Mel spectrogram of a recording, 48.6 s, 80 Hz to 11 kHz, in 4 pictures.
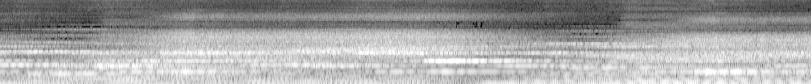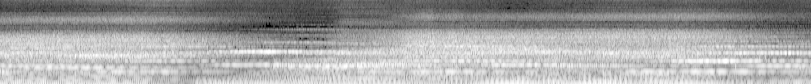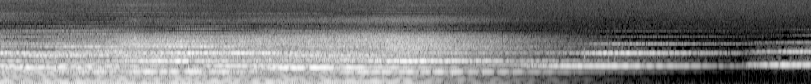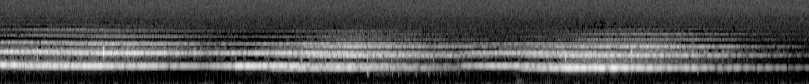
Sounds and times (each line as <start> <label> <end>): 0.0 syntheziser 34.3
